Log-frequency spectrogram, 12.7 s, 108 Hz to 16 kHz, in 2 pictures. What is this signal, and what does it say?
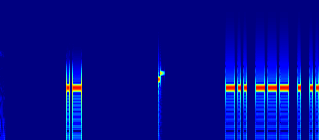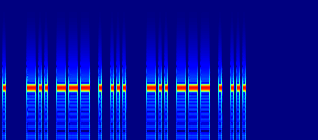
Morse code, heard as a keyed tone, about 20 wpm, 700 Hz. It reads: A DOES DOES DOES
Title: Top 200 Words Repeated 20wpm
